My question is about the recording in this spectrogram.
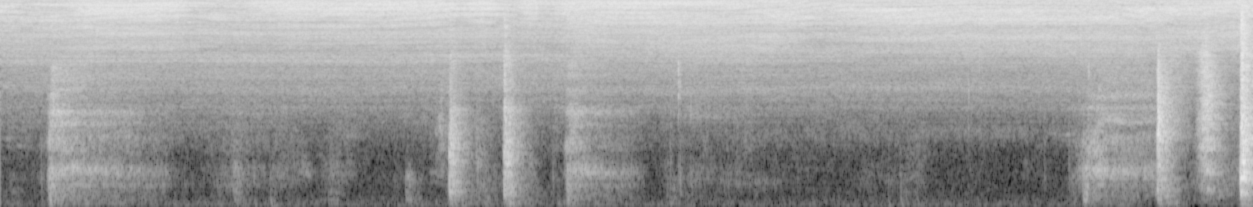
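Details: Subaru XV tyre off the car with a broken-off nail causing a slow leak, puncture hole reamed larger with the repair kit tool: short sharp bursts of hiss as air escapes between handling noises, before plugging.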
